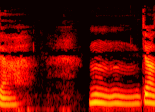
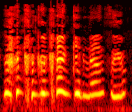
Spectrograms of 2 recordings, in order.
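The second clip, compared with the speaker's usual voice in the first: higher and louder, cracking up mid-phrase; laughing; 7 semitones higher, 6 dB louder than usual. Real, not acted. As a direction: blurt it out while bursting into laughter. Laughing at a viewer comment.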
